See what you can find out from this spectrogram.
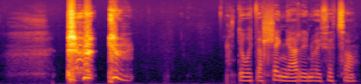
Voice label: "llengar", Welsh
